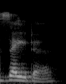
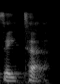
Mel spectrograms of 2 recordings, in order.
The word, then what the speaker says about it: Zeta: It's not Zeta. There's no D. It is Zeta, pronounce my T.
